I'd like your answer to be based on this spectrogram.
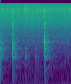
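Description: Garlic, ginger and oil sautéing in a pan: a soft, steady sizzle broken by two sharp utensil knocks against the pan, close and fairly quiet.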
